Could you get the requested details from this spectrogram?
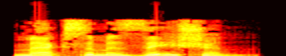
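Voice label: "maximisation", British English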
